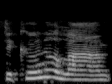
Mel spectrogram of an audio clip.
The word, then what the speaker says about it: Tikkun Olam: Tikkun Olam, if I'm saying it correctly, right? Yes, Tikkun Olam it means to heal the world.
